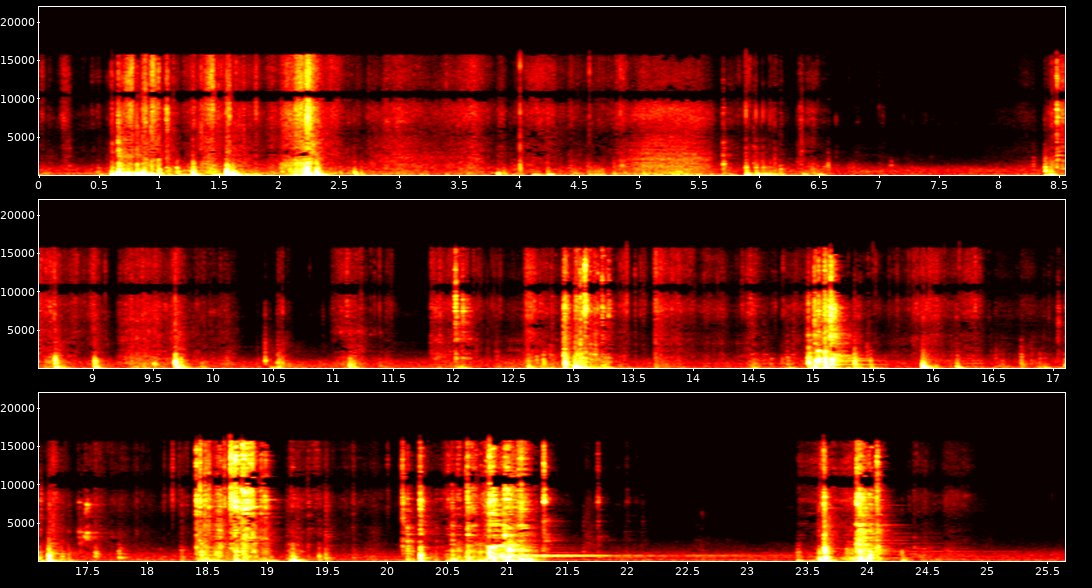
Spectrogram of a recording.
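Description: Kitchenware being rummaged in a cardboard box: stainless steel pots, lids and plastic containers knocking and clinking against each other in irregular bursts. Near the end a clear ringing tone holds for about two seconds.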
